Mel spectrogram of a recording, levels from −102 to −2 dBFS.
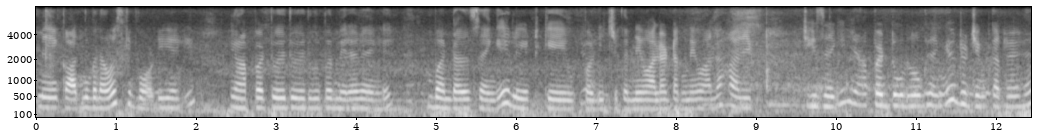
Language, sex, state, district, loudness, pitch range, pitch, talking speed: Hindi, female, Maharashtra, Pune, -17 LUFS, 205-260 Hz, 220 Hz, 200 wpm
